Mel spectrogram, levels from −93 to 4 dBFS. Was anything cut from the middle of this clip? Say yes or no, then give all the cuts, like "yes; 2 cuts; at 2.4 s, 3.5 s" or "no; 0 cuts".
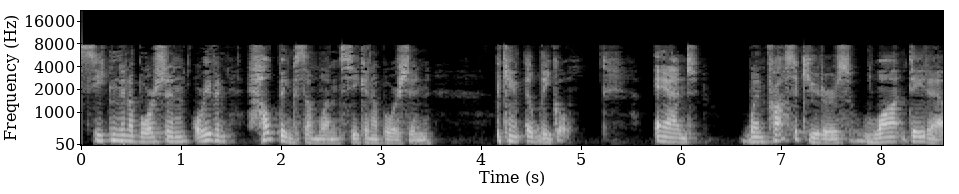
no; 0 cuts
